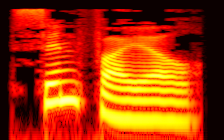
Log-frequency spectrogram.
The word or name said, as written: cynfael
